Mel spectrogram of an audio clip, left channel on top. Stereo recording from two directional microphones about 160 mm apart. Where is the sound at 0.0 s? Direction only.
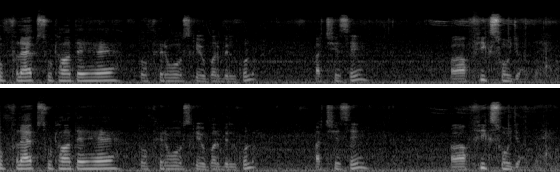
15° left (ahead or behind).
